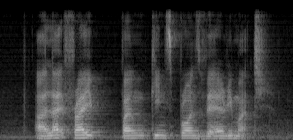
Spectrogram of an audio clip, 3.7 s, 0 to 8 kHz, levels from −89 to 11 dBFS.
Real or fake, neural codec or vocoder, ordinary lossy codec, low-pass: fake; vocoder, 24 kHz, 100 mel bands, Vocos; none; 7.2 kHz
